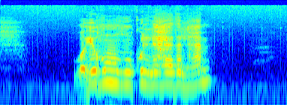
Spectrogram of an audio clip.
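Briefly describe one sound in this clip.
A middle-aged woman speaks with emotion, close by.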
